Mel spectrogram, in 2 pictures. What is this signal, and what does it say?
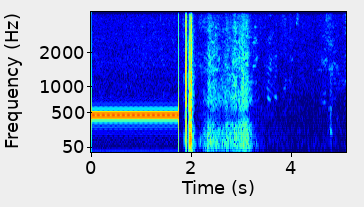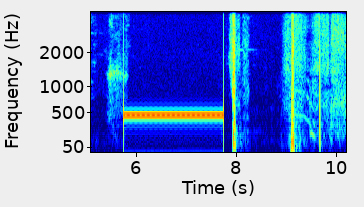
Ringback tone (North America), 440 + 480 Hz.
